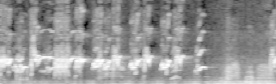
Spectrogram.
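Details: Javan myna song of loud, grating squawks and chattering notes in rapid succession, fading into softer rasps toward the end.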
